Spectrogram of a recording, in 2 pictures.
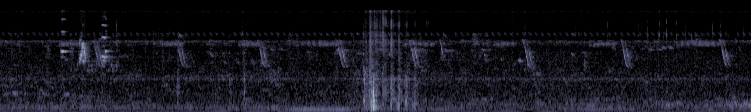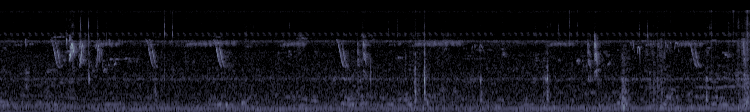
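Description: Small birds chirping: short, high, falling calls repeated every second or two, quiet overall. A sharp knock cuts in about seven seconds in, and another comes right at the end.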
